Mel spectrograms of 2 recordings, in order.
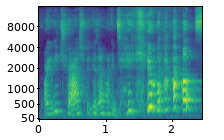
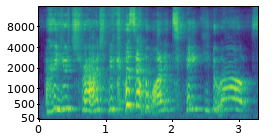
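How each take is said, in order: First: Said in the usual way. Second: Slow, high, much louder hammed-up pickup line; cheesy pickup line. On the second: Shown as a demonstration. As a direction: ham up the cheesy line for a laugh. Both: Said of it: "I love your pickup lines".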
